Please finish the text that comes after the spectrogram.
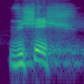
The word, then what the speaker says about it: विशेष: Next, विशेष।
